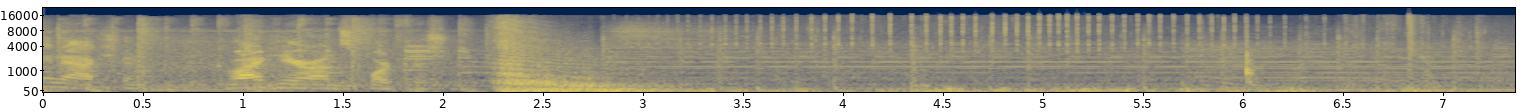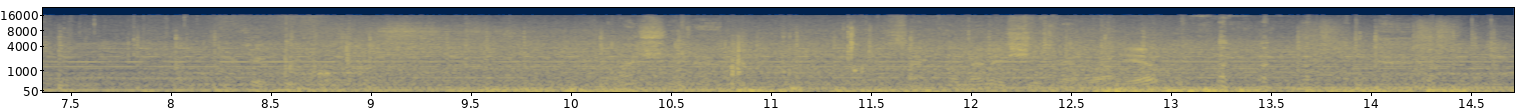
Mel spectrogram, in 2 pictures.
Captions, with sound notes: more exciting action right here on Sportfishing. [whooshing sound] [light background music] [sound of line reeling] Nice sheephead. San Clemente sheephead, right?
